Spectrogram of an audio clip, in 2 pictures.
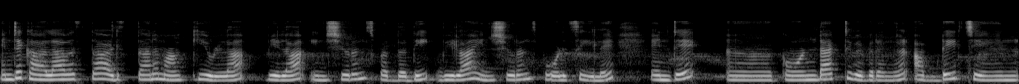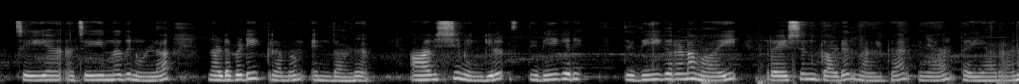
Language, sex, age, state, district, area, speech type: Malayalam, female, 45-60, Kerala, Wayanad, rural, read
